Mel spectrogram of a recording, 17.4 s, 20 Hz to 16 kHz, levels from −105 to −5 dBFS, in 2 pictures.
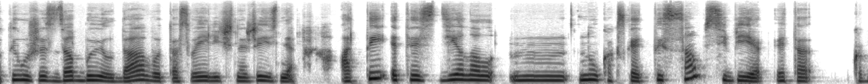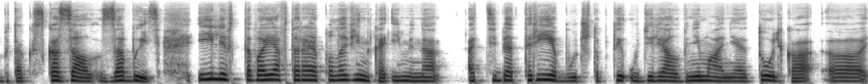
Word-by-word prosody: ты 210 - -1
уже 190 -2 +1
забыл, 180 0 +1
да, 155 +8 +1
вот 160 -6 -4
о 145 - -3
своей 165 +4 -1
личной 165 -1 -3
жизни. 155 -2 -1 0.4
А 155 - 0
ты 270 +5 +4
это 205 0 +1
сделал, 200 +1 +1 0.2
н 185 -1 0
ну, 210 +1 +3
как 170 -5 -10
сказать, 155 -2 -2
ты 205 +5 -1
сам 260 - 0
себе 175 - 0
это 165 -2 -4 0.4
как 150 +1 -8
бы 155 - -11
так 150 0 -6
сказал- 175 -4 +2
забыть, 170 +2 +1 0.3
или 235 +1 +6
ф 230 - -7
твоя 205 +1 +4
2 205 -1 +2
половинка 200 -3 +1
именно 165 0 -2 0.2
от 170 +1 -4
тебя 185 +1 0
требует, 185 -5 +1
чтоб 170 -1 -10
ты 190 - +2
уделял 165 +1 -1
внимание 160 -2 0
только, 160 -2 0
э, 160 -1 -2
180 Hz, 140 wpm, -22 LUFS, 160-200 Hz, 0.4 s, или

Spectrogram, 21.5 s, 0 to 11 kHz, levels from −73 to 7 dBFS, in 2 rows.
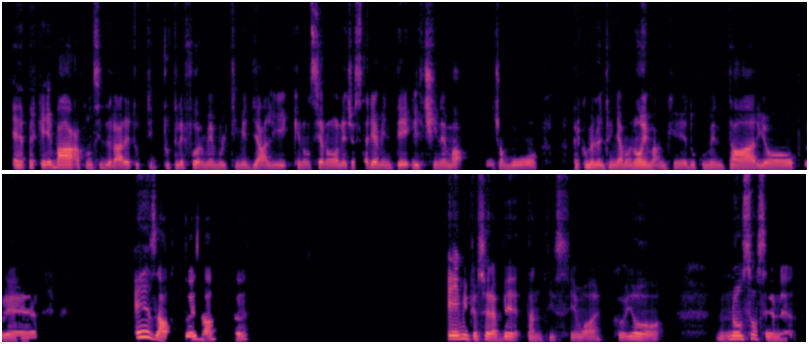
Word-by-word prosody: E 200 -2 +2
perché 200 -2 0
va 195 -1 +7
a - - 0
considerare 185 -1 -1
tutti 190 +1 -13
tutte 195 0 -7
le 185 - 0
forme 180 -2 -2
multimediali 180 0 -3
che - - -6
non 180 -1 -7
siano 180 -1 0
necessariamente 180 +1 -1
il 185 0 -1
cinema, 175 -2 -2 0.2
diciamo, 180 0 -5 0.4
per 210 -3 -4
come 195 -2 0
lo 180 - +1
intendiamo 180 -1 -2
noi, 185 +1 +4
ma 175 -1 -2
anche 125 - -7
documentario, 175 0 0
oppure 170 0 -1 1.3
Esatto, 250 - +5
esatto. 205 0 0 2.7
E 230 0 +8
mi 255 -1 +4
piacerebbe 205 -2 +3
tantissimo, 190 -1 -6
ecco. 195 0 -9
Io 195 -1 0 0.7
n - - -9
non 225 0 +5
so 255 +3 0
se 215 -3 -2
ne 190 0 -6
185 Hz, 110 wpm, -24 LUFS, 175-195 Hz, 2.7 s, E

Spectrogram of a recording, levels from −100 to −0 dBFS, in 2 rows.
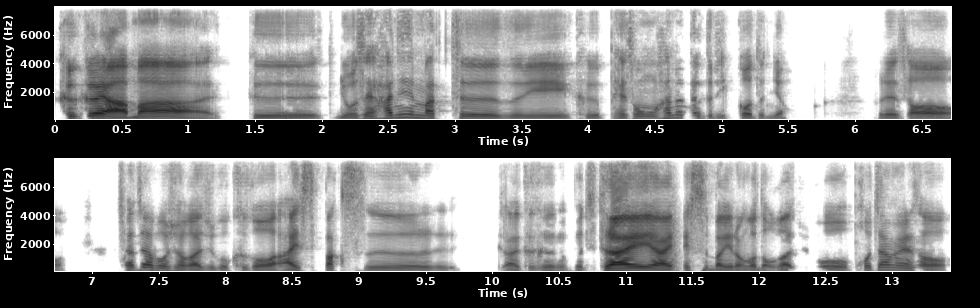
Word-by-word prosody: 그게 160 +5 +5
아마 125 - +6 0.3
그 110 -5 -7 0.2
요새 120 +5 -6
한인 185 +9 -3
마트들이 120 - -5
그 100 -2 -14
배송하는 150 - -9
데들 - - -12
있거든요. - - -10 0.7
그래서 110 -4 -4 0.4
찾아보셔 165 -7 -5
가지고 105 0 -6
그거 105 -2 -5
아이스박스를 115 -6 -6 0.4
아이 - - -8
그 - - -17
그거 90 -1 -13
뭐지 95 - -13
드라이아이스 135 -4 +7
막 105 -3 -3
이런 115 +3 -5
거 110 - -6
넣어 - - -11
가지고 110 0 -8
포장해서 160 - -6
120 Hz, 305 characters per minute, -22 LUFS, 105-145 Hz, 0.7 s, 드라이아이스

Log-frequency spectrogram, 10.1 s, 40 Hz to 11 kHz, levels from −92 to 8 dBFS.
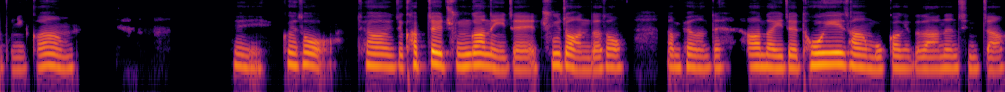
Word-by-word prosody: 보니깐. 180 +2 -5 1.6
네. 190 -4 -8
그래서 215 -2 0 0.3
제가 205 -3 0
이제 190 +1 -5
갑자기 220 +2 +5
중간에 200 -2 +2
이제 165 0 -5
주저앉아서 185 -3 -1 0.4
남편한테 185 -1 -4 0.2
"아 195 0 +3
나 190 -1 +1
이제 180 0 -1
더 215 +3 +6
이상 215 -4 +5
못 170 +1 -5
가겠다. 175 -2 -4
나는 170 +1 -3
진짜 170 -2 -7
190 Hz, 255 characters per minute, -23 LUFS, 175-205 Hz, 1.6 s, 더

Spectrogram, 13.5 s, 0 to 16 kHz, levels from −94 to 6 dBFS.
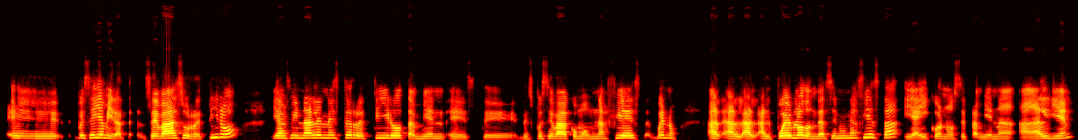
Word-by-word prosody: eh, 250 -2 -6 0.2
pues, 290 +1 -4
ella, 335 +2 +3
mira, 265 -6 0 0.3
se 255 -2 +2
va 265 +1 +10
a 290 - -5
su 285 -2 -2
retiro 340 +10 -1 0.6
y 285 - -2
al 270 -1 +1
final 290 +1 +3
en 305 -1 -1
este 300 +1 -1
retiro 285 +1 -1
también, 235 +1 -4
este, 195 -3 -11
después 230 +2 -12
se 250 - -4
va 235 0 +7
como 240 -3 -5
a - - -7
una 235 +2 -4
fiesta, 280 +1 -1
bueno, 280 -3 -3 0.4
al 250 -1 +4
al 235 -1 +3
al 230 -1 +4
al 235 -1 -1
pueblo 285 +3 +5
donde 240 -3 +1
hacen 260 +2 -5
una 285 +2 -6
fiesta 350 +1 -1
y 225 0 -4
ahí 215 +2 -1
conoce 225 -2 -6
también 210 +2 -6
a 215 -2 -2
a 200 +2 0
alguien 255 +5 +1
255 Hz, 180 wpm, -23 LUFS, 230-285 Hz, 0.6 s, va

